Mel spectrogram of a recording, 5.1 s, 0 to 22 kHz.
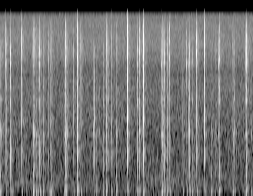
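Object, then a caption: Plastic makeup palette case. Long nails tap and lightly scratch the smoky clear, ridged plastic back of a makeup palette case lying on cloth. About 26 quick, gentle, bright clicks sound in an uneven rhythm, each dying away almost instantly, with faint scratchy rasps between them.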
